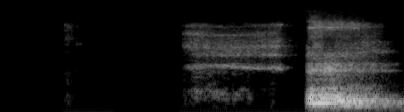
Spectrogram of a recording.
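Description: A man clearing his throat once, loud and brief, just after a short breath about a second in.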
